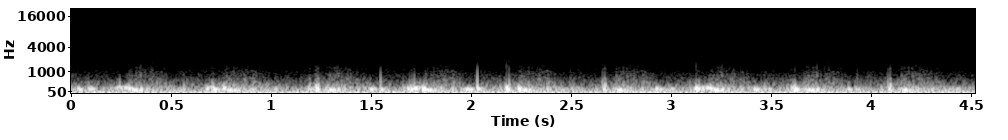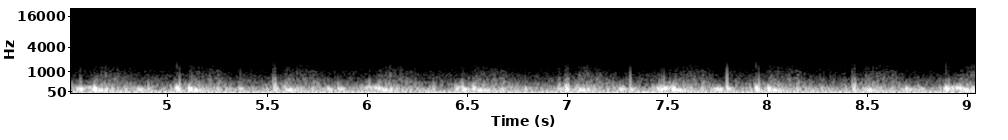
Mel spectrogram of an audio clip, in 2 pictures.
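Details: Womb sound sleep aid for babies: muffled whooshing flow noise and white noise with rhythmic low thumps, regular, about 125 a minute, like a heartbeat heard inside the womb; womb heartbeat sound.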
